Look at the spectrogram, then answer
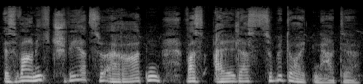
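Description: A man narrating a storybook, reading aloud slowly and expressively. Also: on the high side, big pitch swings, slightly rough.

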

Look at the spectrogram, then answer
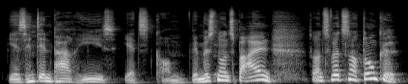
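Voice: medium pitch, big pitch swings, normal speed, darkish tone, husky. A reader voicing a tired young man minding his brother, firm and exasperated. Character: young man, weary older brother, patient but strained.

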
